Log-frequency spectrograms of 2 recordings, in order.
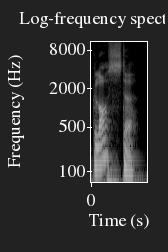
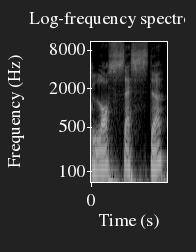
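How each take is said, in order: First: The word is said with two short syllables. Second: The word is said with three full syllables. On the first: The speaker calls it right. "it's just Gloucester. Glo, glo" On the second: The speaker calls it wrong. "the common mistake I hear"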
